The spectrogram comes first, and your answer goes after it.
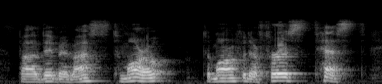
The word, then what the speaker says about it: Valdebebas: So Real Madrid players start going to Valdebebas. I keep saying that name wrong. Valdebebas tomorrow for their first test, and everything goes well, they will start training.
